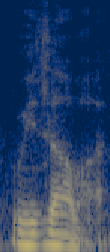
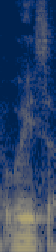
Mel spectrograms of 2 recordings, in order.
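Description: First: WITH HOUR as "wizu awaa"; katakana-style, WITH and HOUR kept separate; unlinked words. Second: WITH HOUR run together as "wi-za"; linking. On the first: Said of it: "じゃなくて". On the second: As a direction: glide from WITH into HOUR as one word. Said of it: "リンキングで". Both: Shown as a demonstration.

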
